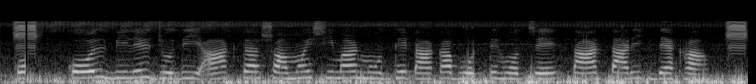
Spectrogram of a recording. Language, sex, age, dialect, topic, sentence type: Bengali, female, 18-24, Jharkhandi, banking, statement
